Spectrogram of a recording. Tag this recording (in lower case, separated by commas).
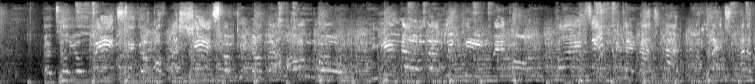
music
